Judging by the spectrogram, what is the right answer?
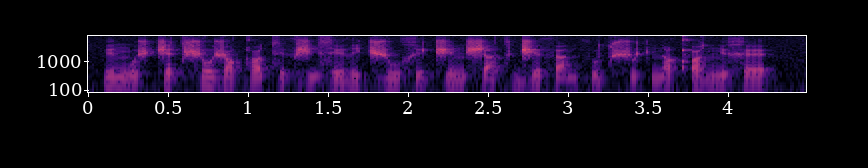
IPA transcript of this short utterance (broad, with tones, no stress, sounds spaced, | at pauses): ɪ˥ ŋ o˩ ʃ t͡ʃ ɛ˥ t͡s ʃ o˥ ʒ u˩ q u˩ t͡s ɪ˨ θ ʒ i˩ z e˦ ð i˦ t͡ʃ ʒ u˥ x ɪ˨ t͡ʃ ɪ˦ n ʃ a˨ t͡s d͡ʒ ɪ˥ θ a˨ n θ u˥ t͡s ʃ o˩ t͡ʃ n e˥ qʼ u˥ z n ɪ˥ x ɛ˥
